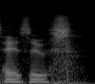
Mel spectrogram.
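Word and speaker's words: Jesús: vote like wait is by Jesus you mean like hey-zeus I think is pronounced Jesus on me check I think it's hey-zeus but unless they still haven't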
